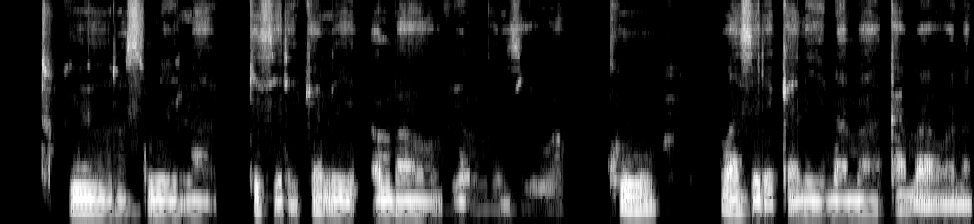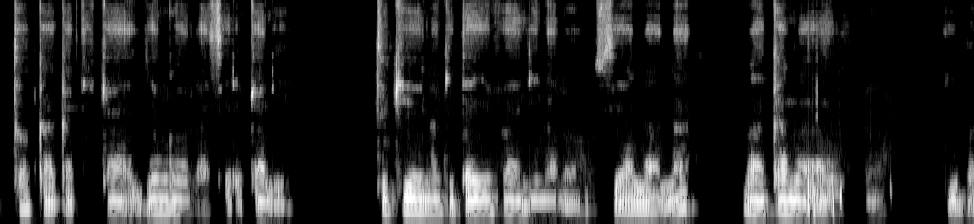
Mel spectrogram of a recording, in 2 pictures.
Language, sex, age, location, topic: Swahili, male, 18-24, Wajir, government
